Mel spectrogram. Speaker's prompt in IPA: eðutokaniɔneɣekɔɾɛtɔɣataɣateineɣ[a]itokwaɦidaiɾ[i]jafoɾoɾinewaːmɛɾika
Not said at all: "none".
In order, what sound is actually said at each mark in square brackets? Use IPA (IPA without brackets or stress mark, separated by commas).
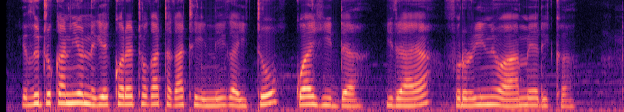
a, a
